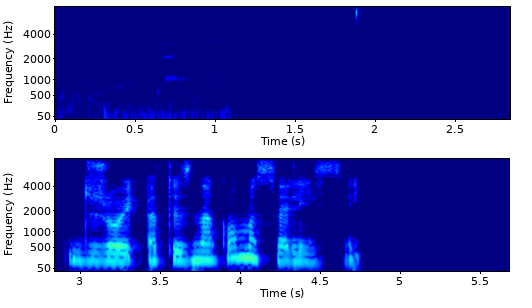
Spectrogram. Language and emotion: Russian, neutral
